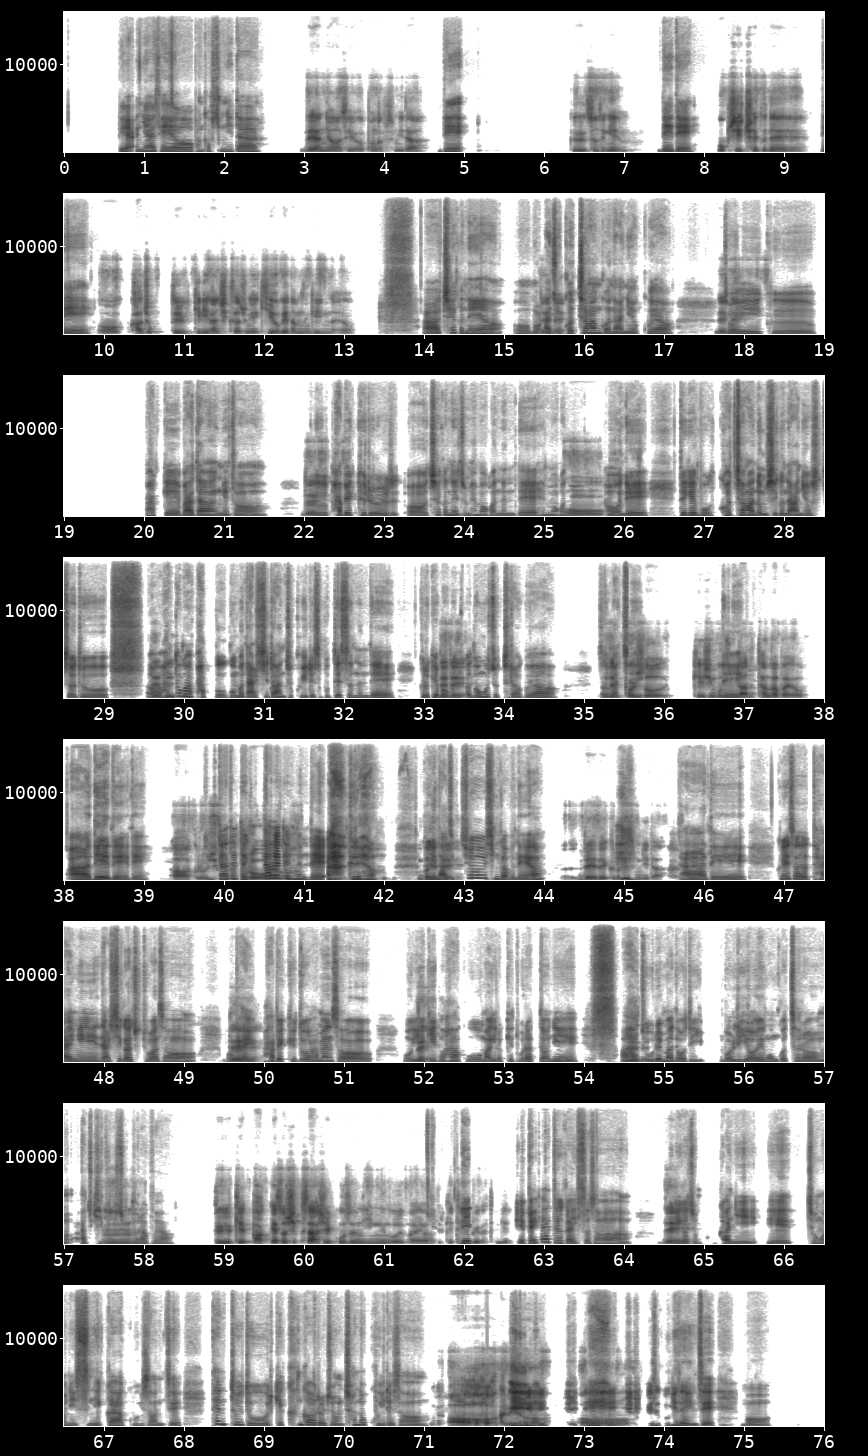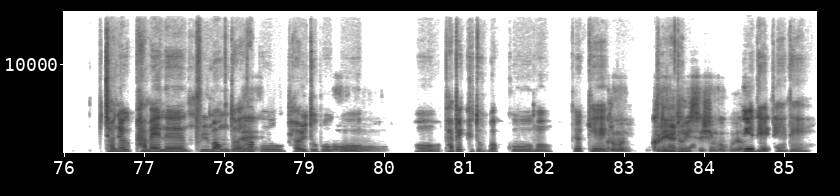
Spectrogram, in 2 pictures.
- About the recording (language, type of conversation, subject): Korean, unstructured, 가장 기억에 남는 가족 식사는 언제였나요?
- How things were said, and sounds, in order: tapping; teeth sucking; laughing while speaking: "아 그래요?"; laugh; laughing while speaking: "네네"; throat clearing; other background noise; in English: "백야드가"; laughing while speaking: "아 그래요? 어"; laugh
